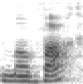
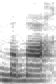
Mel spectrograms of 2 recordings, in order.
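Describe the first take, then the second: First: The noun begins with a v sound. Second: The noun begins with an m sound. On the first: The speaker calls it right. "it should be ma vach" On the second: The speaker calls it wrong. "mi hart"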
